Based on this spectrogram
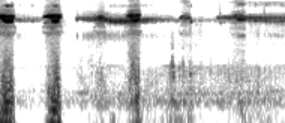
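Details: Common cuckoo chick begging from its foster mother, failing to get food; two loud shrill bursts, then fainter drawn-out high wheezes with a faint buzzing underneath.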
